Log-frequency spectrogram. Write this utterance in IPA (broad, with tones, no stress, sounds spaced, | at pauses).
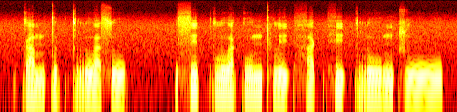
k a˧ m t ɯ˨˩ k̚ t r u˨˩ a̯ s u˨˩ k̚ | s i˥˩ t̚ k l u˧ a̯ k u˦˥ n pʰ l i˨˩ ʔ h a˨˩ k̚ h i˥˩ ʔ k r uː˧ ŋ t͡ɕ uː˧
